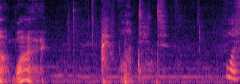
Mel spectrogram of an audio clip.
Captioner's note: whispering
